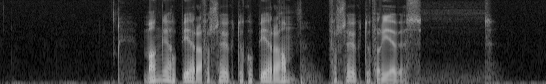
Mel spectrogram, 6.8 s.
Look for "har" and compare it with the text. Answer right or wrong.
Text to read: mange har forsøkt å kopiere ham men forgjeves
wrong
